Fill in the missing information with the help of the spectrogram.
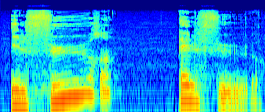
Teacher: Keep in mind that ENT, you know, the ending for the plural form is never pronounced, so furent.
